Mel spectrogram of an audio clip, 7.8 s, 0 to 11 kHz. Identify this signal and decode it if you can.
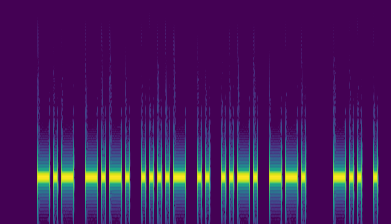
Morse code, heard as a keyed tone, about 15 wpm, 700 Hz. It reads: KC4IFG DE
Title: USA Callsign DE Callsign - 6 Characters - 15wpm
